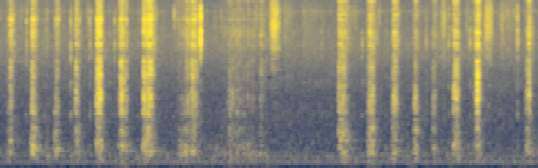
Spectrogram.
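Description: A metal dip-pen nib with colored ink scratches across a sheet of drawing paper while drawing the petals and stem of red flowers. It makes a series of short, dry, bright scratchy strokes in an uneven rhythm, with a brief quieter stretch in the middle and no lingering ring after each stroke.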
